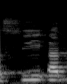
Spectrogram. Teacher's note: سیئت میں سین اصل میں مضموم ہے، سین پر ضمہ ہے، تو اس کی وجہ سے جو ہے نا کیا نام ہے یعنی اس اصل جو اس کا ضمہ ہے اس کی طرف اشارہ کرتے ہوئے ہونٹوں کو گول کرتے ہیں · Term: اشمام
